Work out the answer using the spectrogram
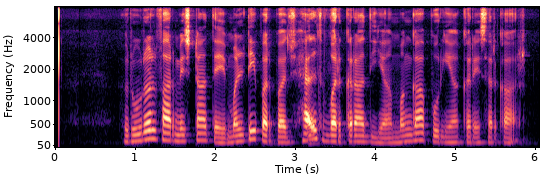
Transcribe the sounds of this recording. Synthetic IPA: ɾuːɾəlfʰaːɾmɪsʈãːt̪emɐlʈiːpəɾpəd͡ʒhɛlt̪ʰʋəɾkəɾãd̪ɪijãmɐ̃ŋɡaːpuːɾijãkəɾesɐɾka̰ːɾ

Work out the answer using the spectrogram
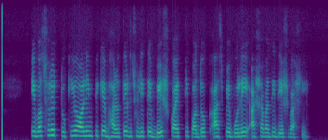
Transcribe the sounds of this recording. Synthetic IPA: ebɔt͡ɕʰoɾeɾʈukioolimpikebʱaɾot̪eɾd͡ʑʱulit̪ebeʃkɔek̚ʈipɔd̪oka̰ʃbebolejʔaʃabad̪id̪eʃbaʃḭ

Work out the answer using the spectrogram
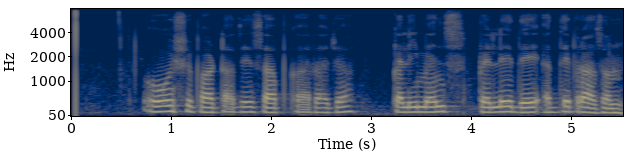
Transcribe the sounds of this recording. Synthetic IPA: oːʃɪpaːʈa̰ːd̪eːsaːpka̰ːɾaːd͡ʒaː | kəliːmɛ̃nspɛːleːd̪eːʔəd̪eːpəɾaːzən

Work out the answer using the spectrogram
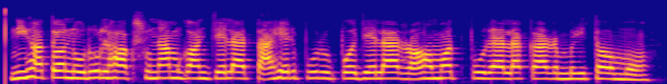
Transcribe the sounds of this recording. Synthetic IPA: niɦɔt̪onuɾulɦɔkʃunamɡɔnd͡ʑelat̪aɦeɾpuɾupod͡ʑelaːɔɦmot̪puɾelakaɾmɾit̪omo

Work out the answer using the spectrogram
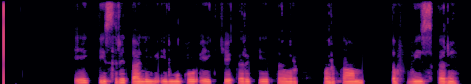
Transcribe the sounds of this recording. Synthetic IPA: eːk̚t̪iːsɾet̪aːliːbɪ̰lmkoʔeːkt͡ʃeːkəɾket̪ɔːɾ | pɐɾkaːm | t̪ɐfwiːzkɐɾẽː

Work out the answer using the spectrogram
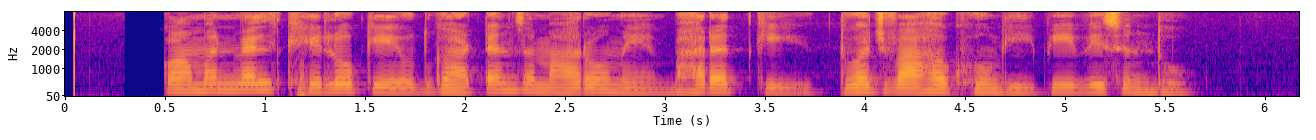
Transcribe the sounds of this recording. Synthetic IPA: kɔːmənʋɛlt̪kʰeːlõkeʊd̪ɡʱaːʈəns̬ɐmaːɾõmẽbʱaːɾət̪kid̪wəd͡ʒʋaːɦəkɦõːɡipiːʋisɪ̃nd̪ʱuː

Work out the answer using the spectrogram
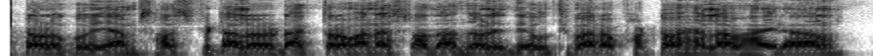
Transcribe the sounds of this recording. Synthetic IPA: ʈɔɭɔkuemsɦɔspiʈalɔɾɔɖak̚t̪ɔɾmanesɾɔd̪ʱand͡ʒɔɭid̪ewt̪ʰibaɾɔpʰɔʈɔɦelabʱajɾal

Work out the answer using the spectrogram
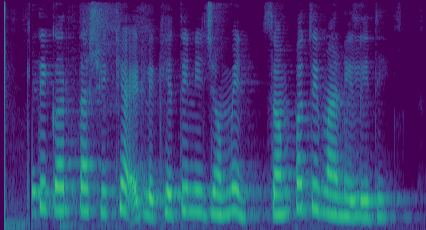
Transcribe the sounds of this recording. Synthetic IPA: kʰet̪ikəɾt̪aʃikʰjaeʈlekʰet̪inid͡ʒəminsəmpət̪ːimanilid̪ʱi

